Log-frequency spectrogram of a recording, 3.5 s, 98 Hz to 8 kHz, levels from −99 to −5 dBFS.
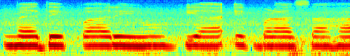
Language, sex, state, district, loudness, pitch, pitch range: Hindi, female, Bihar, Kaimur, -15 LUFS, 225 Hz, 225-230 Hz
